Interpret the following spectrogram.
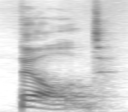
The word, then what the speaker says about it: filled: Esse som, o som do I aqui é fechado também, circunflexo, E. Você não pode deixar pronunciar o som do L. Fill, fill, no presente. E esse E do ED aqui não é pronunciado. Tem regra para isso. E é fácil, mas precisa aprender. Portanto, a pronúncia do passado do verbo encher é filled.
